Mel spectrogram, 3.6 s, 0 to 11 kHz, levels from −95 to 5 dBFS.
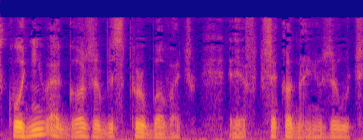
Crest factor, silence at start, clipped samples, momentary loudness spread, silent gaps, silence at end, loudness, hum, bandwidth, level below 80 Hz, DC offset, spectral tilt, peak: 20 dB; 0 s; under 0.1%; 13 LU; none; 0 s; -24 LUFS; none; 7.4 kHz; -40 dBFS; under 0.1%; -6.5 dB/octave; -4 dBFS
